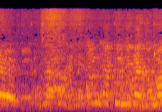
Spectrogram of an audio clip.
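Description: Voices chattering in a large open gathering after the music stops, with a held sung note falling away at the very start.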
